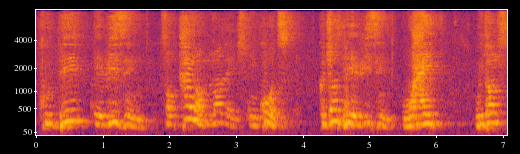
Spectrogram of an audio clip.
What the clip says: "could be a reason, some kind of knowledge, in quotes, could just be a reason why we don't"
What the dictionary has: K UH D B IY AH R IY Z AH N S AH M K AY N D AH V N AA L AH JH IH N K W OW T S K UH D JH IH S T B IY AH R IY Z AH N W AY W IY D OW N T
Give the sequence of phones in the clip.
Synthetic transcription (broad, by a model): K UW D B IY AH R IY Z AH N S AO M K AY N D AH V N AA L AH JH IH N K W OW T K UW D JH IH S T B IY AH R IY Z AH N W AY W IY D OW N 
